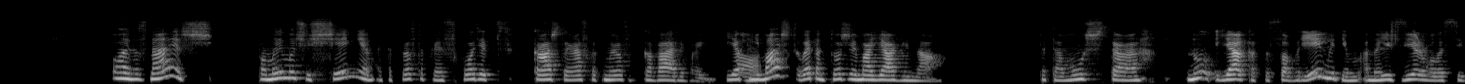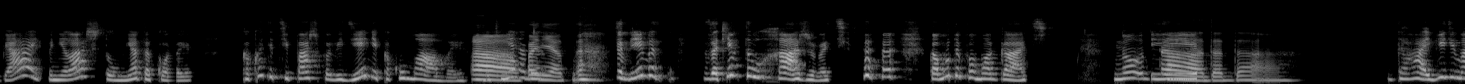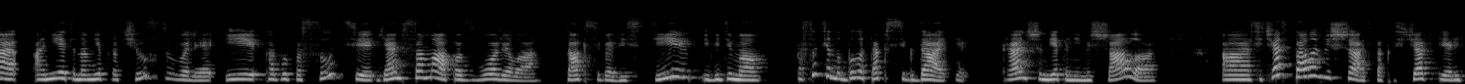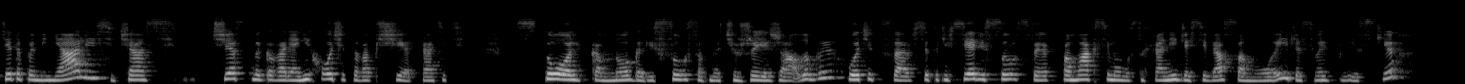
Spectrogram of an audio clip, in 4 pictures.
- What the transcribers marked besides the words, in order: chuckle; chuckle; tapping
- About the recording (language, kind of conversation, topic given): Russian, advice, Как поступить, если друзья постоянно пользуются мной и не уважают мои границы?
